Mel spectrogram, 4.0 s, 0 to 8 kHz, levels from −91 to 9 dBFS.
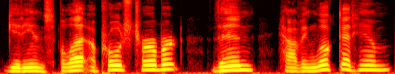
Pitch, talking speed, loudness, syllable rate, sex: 165 Hz, 135 wpm, -16 LUFS, 5.0 syllables/s, male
